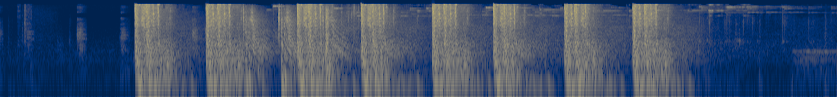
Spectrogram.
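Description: A rifle fires a rapid series of loud shots.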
